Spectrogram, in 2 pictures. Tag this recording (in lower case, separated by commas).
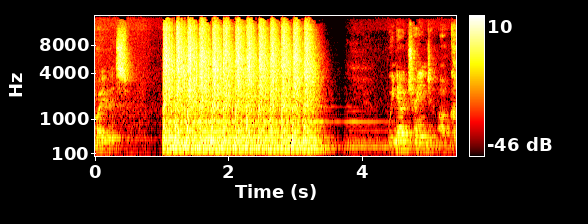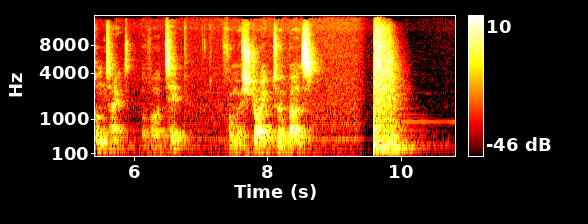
speech, musical instrument, drum kit, percussion, drum roll, drum, snare drum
